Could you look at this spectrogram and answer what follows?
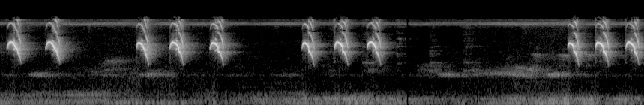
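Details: Chicks chirping in clusters of two or three high, downward-sweeping peeps with quiet pauses between clusters and faint low background noise.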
